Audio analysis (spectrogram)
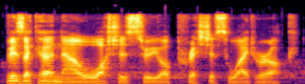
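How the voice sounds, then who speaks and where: A man's voice: low voice, little pitch movement, measured pace, pushed and bright. A man voicing a ruthless, pontificating sorcerer lord in a fantasy audio drama, speaking in a cold, grandiose, oratorical way. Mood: cold menace.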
